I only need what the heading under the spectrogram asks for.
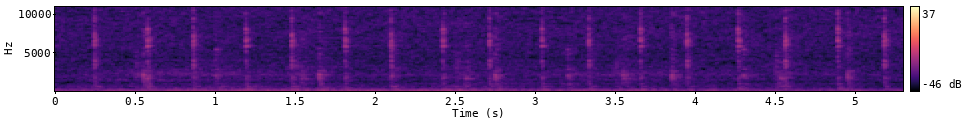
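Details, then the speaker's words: Art Deco chiming mantel clock, adjusted on an uneven surface: even, steady tick-tock about three and a half beats per second in a quiet room; the clock is in beat. "Now you can hear it sounds perfect, and it's on an uneven surface, and it's ticking away quite nicely."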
